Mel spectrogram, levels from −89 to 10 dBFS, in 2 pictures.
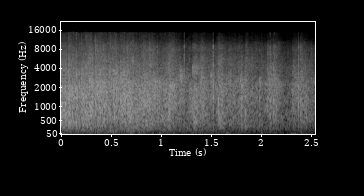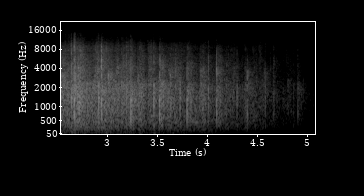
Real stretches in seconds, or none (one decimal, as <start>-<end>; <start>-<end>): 0.0-5.1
